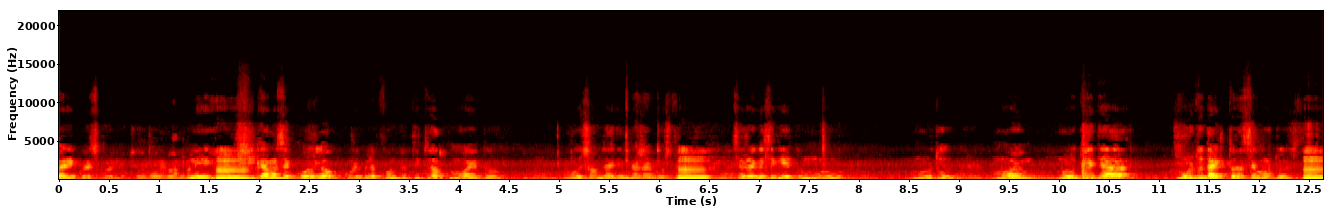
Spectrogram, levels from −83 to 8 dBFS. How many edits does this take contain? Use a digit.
0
